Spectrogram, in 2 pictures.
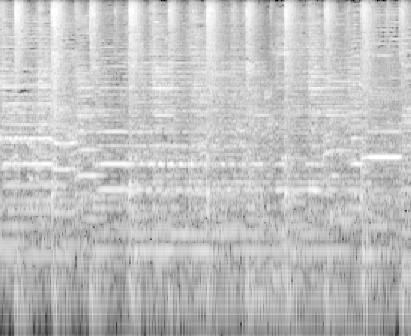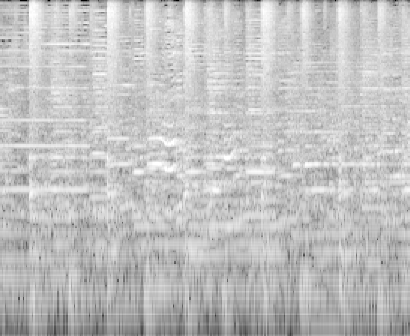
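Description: Live acoustic band playing an instrumental intro: several acoustic guitars strumming a steady rhythm, with a harmonica playing held, bending notes over them.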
